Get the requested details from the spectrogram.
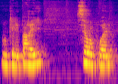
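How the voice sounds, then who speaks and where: A woman's voice: mid-range voice, fairly even intonation, normal speed, dark tone, soft background music. Chatty woman beauty vlogger, echoey room. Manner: chatty, enthusiastic, frequent hesitations. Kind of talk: casual product review.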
